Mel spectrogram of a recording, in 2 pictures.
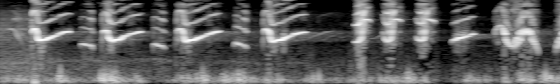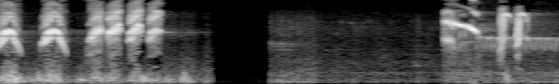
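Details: Chinese blackbird song of rapidly repeated phrases, each a rising and falling whistled note, delivered in quick bursts for about five seconds, then a pause and one final doubled phrase.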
